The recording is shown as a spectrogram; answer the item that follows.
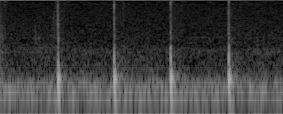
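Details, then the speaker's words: Simulated abdominal exam: four short, flat percussion taps with little ring, demonstrating a dull note in contrast to normal resonance. "I would expect all regions to be resonant like this rather than"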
